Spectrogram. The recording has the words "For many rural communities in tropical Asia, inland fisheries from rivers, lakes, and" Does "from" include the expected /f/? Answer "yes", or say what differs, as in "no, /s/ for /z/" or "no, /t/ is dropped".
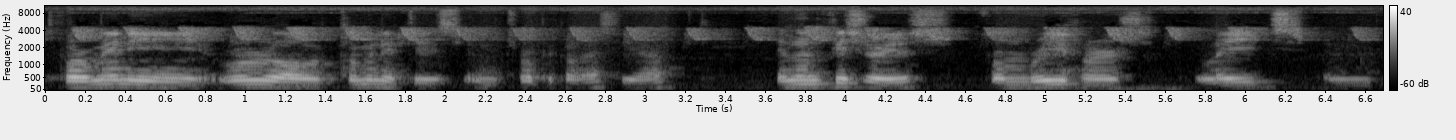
yes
